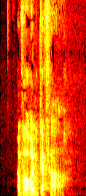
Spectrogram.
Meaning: to have the blues, to feel blue
- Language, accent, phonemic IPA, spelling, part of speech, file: French, France, /a.vwaʁ lə ka.faʁ/, avoir le cafard, verb, LL-Q150 (fra)-avoir le cafard.wav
